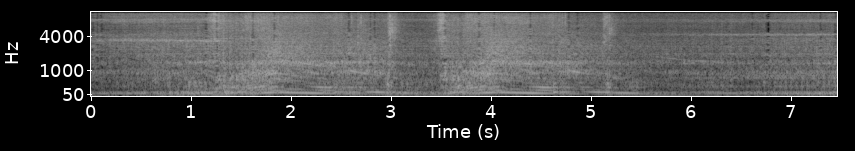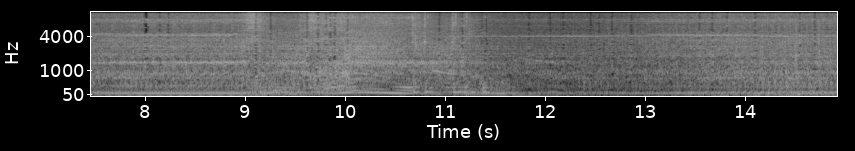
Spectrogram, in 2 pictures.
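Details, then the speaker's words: Dodge Neon ACR after replacing a leaking fuel injector (rail had no pressure): quick revs drop back cleanly to an even, steady idle with no stumble; misfire gone, sounds normal. "issue that sounds more like normal"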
